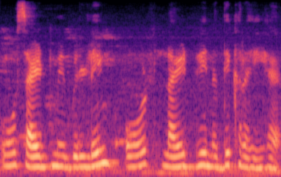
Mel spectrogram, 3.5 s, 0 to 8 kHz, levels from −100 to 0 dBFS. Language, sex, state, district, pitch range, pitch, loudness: Hindi, female, Punjab, Fazilka, 175-205 Hz, 185 Hz, -16 LUFS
